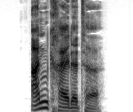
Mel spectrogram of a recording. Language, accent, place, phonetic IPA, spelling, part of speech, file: German, Germany, Berlin, [ˈanˌkʁaɪ̯dətə], ankreidete, verb, De-ankreidete.ogg
- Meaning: inflection of ankreiden: 1. first/third-person singular dependent preterite 2. first/third-person singular dependent subjunctive II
